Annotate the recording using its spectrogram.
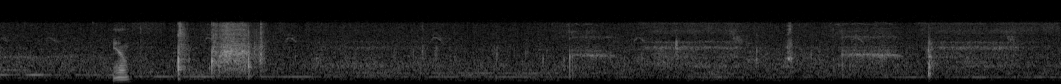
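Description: A faint steady low buzzing hum, with a loud clatter of a metal spatula and pan lid against a frying pan about two seconds in and a few light clicks later.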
